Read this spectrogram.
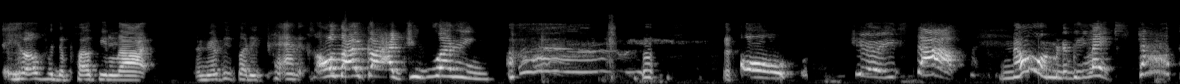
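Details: Adult woman with cerebral palsy, 75% hearing loss and hearing aids; dysarthria (cerebral palsy).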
